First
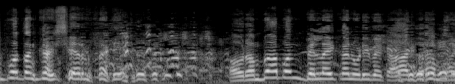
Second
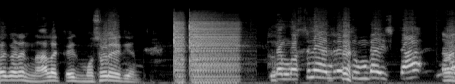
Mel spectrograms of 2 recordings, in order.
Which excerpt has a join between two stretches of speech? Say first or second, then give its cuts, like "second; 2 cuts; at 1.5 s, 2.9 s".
second; 1 cut; at 2.6 s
